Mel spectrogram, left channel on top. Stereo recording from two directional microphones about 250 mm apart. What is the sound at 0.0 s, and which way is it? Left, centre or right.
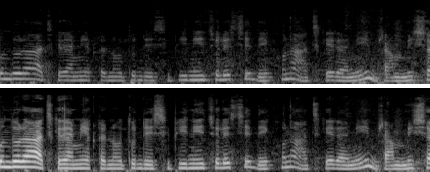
Speech, right.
